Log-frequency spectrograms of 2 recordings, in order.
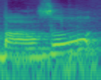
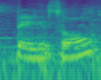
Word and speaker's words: basil: again Australians pronounce incorrectly it's not Basel it's basil glad we're clearing some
